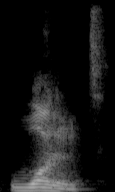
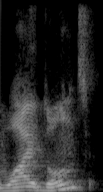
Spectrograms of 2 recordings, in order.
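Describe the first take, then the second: First: American why don't squeezed into warrant; American reduced form. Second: Why don't with a clear D; full form. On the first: Teacher drilling American linking, why don't said like warrant. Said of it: "باللهجة الأمريكية الخالصة". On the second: Teacher explaining the reduced form, why don't fully pronounced. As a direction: say why don't as two distinct words. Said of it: "يعني why don't". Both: Shown as a demonstration.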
